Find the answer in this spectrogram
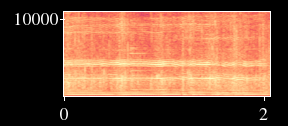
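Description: Slow worship song: a singer holds one long note over sustained chords, and a low bass note comes in about three-quarters of the way through.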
